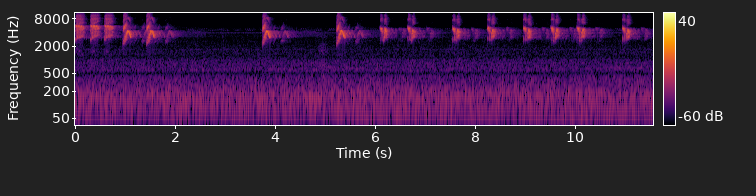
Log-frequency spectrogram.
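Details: Night song of a Northern mockingbird at 2 a.m., 9 July 2008, imitating other species. A quick cluster of sharp, high chirps is followed by a pause, then a long run of clipped notes repeated about every two-thirds of a second.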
